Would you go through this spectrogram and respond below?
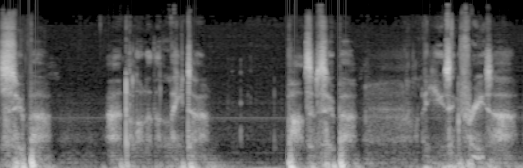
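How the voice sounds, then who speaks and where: A man hosting ASMR in a breathy, unvoiced whisper, reading and commenting in a hushed, deliberate way. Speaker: ASMR host.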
